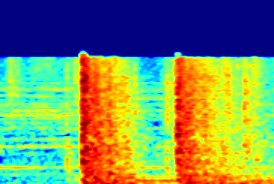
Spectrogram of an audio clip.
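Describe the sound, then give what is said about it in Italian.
A front door jolts from a bang, knocking snow off the ledge above, heard as two deep, heavy thuds about half a second apart, each with a broad rumbling tail. “La porta d'ingresso sobbalza, facendo cadere della neve dal cornicione.”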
